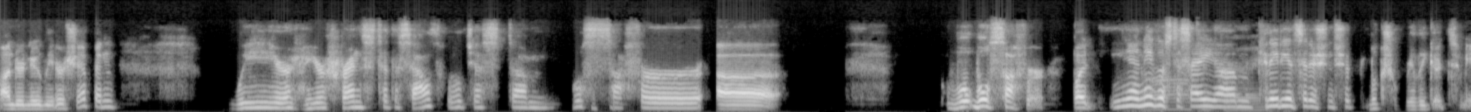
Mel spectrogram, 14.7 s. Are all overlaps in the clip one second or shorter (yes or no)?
no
